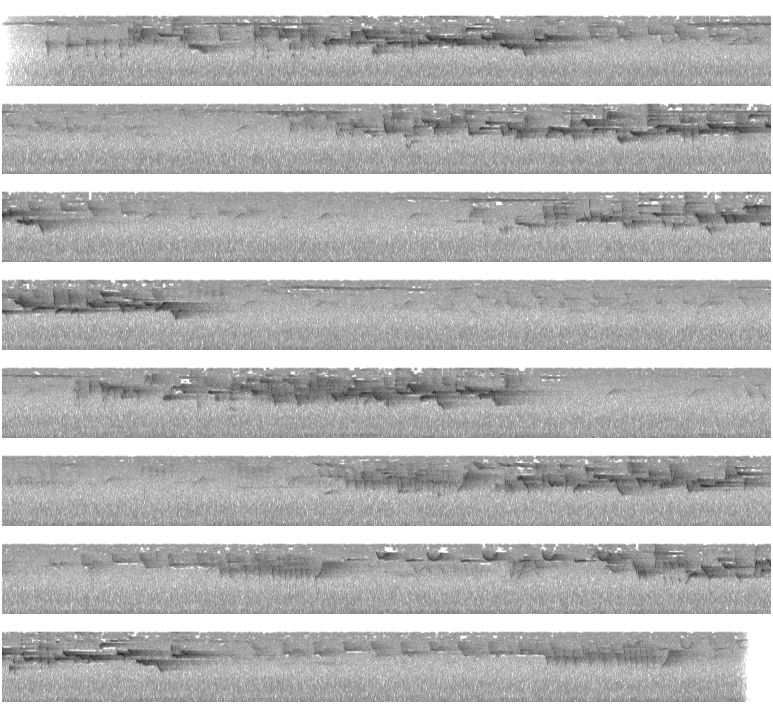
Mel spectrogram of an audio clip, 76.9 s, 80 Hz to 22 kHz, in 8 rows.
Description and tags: bos maartensdijk 2 juli 2014 0900 ochtend vogels birds light distant traffic
A Dutch forest I recorded when biking through it. We use it a lot on television.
